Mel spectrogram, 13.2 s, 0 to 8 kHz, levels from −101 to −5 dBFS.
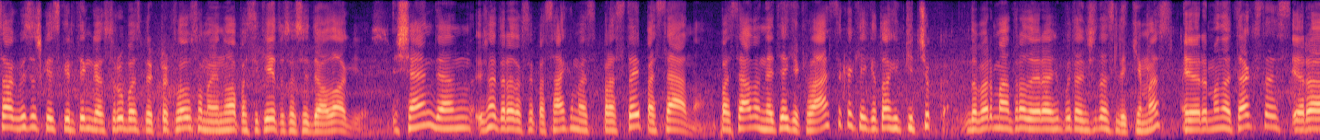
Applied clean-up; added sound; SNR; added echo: none; none; none; none.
